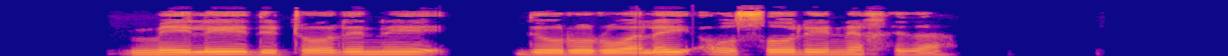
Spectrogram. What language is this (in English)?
Pashto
